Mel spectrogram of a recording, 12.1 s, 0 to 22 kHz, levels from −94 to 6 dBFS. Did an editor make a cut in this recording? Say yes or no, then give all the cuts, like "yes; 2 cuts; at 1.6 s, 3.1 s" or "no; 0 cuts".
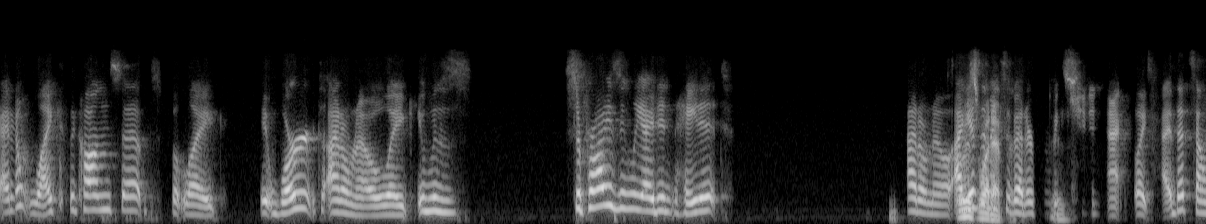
no; 0 cuts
